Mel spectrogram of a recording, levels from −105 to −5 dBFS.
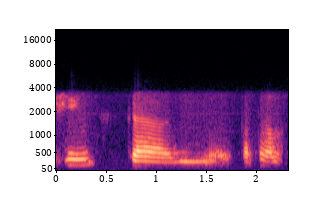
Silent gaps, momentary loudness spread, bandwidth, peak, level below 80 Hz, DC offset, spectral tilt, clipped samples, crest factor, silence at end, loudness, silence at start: none; 14 LU; 3.7 kHz; -6 dBFS; -84 dBFS; under 0.1%; -9 dB/octave; under 0.1%; 18 dB; 0.05 s; -24 LUFS; 0 s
